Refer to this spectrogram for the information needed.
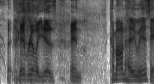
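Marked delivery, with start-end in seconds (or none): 1.4-3.1 put-on rural Southern US woman's voice, higher pitch. Retelling what a woman said in the story, Lola Stone voice. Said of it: "I thought you were doing a redneck lady's voice".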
